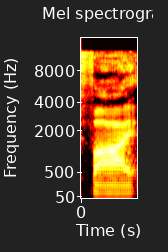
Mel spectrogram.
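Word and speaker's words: phi: Star Wars fan that's the Greek letter I've heard it pronounced Fe I've heard it pronounced fi I'll just call it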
